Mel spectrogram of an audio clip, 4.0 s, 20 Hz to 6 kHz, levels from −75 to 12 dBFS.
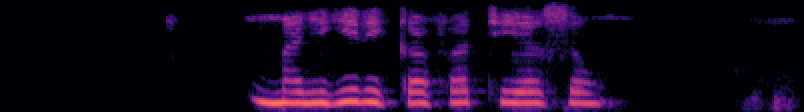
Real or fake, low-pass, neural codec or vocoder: fake; 5.4 kHz; codec, 16 kHz in and 24 kHz out, 1 kbps, XY-Tokenizer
